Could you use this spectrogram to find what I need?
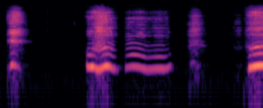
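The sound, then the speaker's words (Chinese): A voice acts a Tyrannosaurus crying in a children's dinosaur story, with five sobbing bursts and a long, quavering wailing moan in the middle. “霸王龙已经心疼的泪流满面，薄片龙一动也不动。霸王龙紧紧的抱着他，哭了起来。”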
